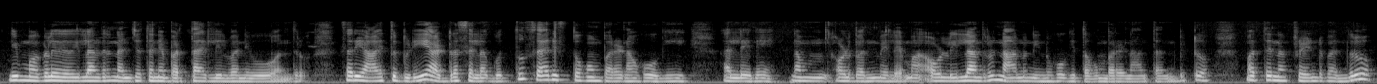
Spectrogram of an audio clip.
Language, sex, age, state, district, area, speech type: Kannada, female, 45-60, Karnataka, Bangalore Urban, urban, spontaneous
